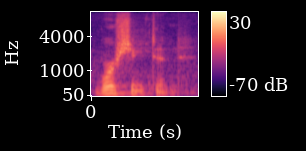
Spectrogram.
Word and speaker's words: Washington: If you live there, you have to put an R in it, Washington. The official pronunciation if you're in Southern Indiana.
